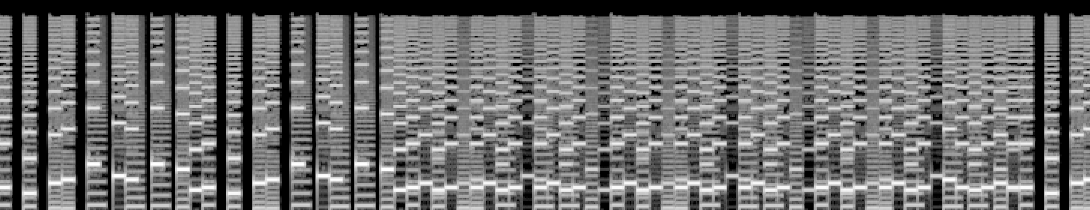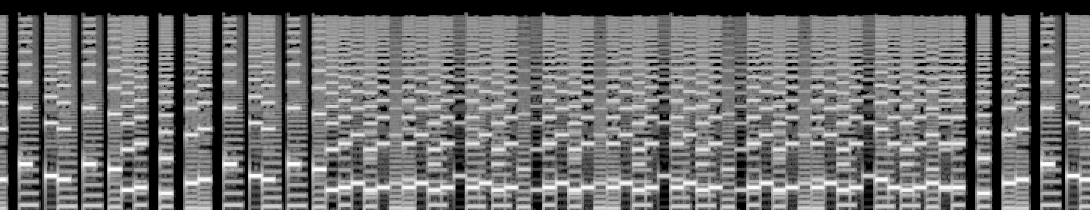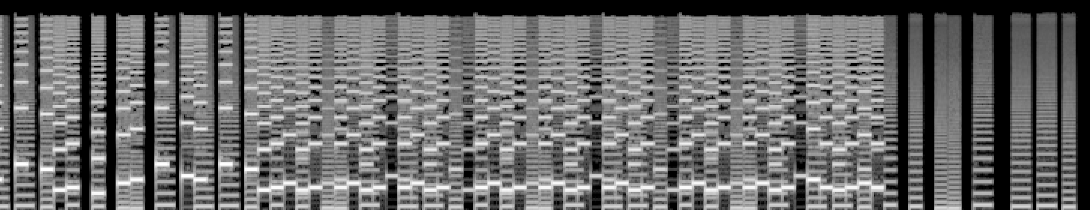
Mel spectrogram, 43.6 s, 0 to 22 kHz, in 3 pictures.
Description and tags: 8bit Music for Game
A loopable chiptune bit I made for a game jam. I hope someone finds it useful!
8-bit, arcade, chip, chipsound, chiptune, gameboy, retro, video-game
